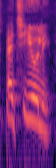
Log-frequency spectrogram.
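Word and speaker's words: Pacioli: Okay, the pronunciation is पेचियोली।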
